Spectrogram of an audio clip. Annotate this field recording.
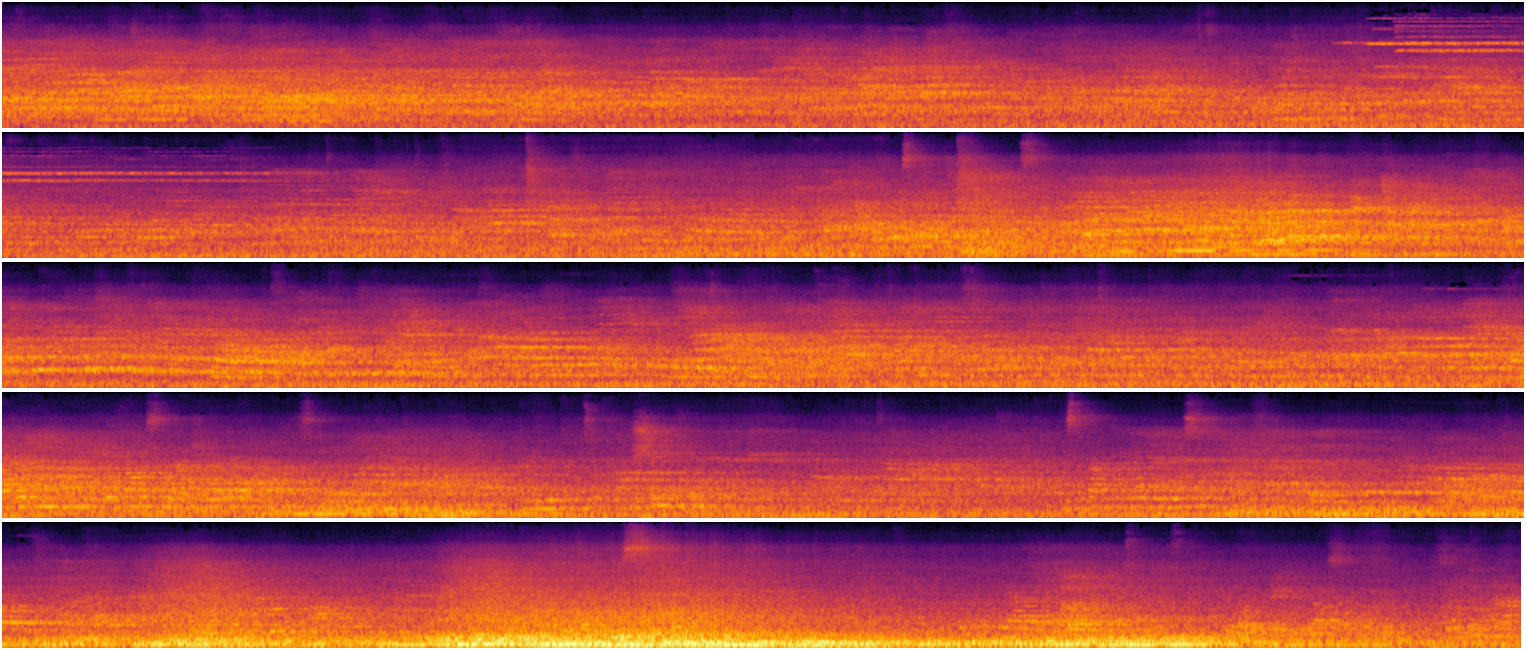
school children leaving the theater performance in the passage.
